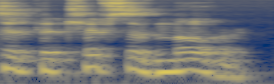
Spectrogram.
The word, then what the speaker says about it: Moher: We pronounce it the Cliffs of Moher. Moher.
